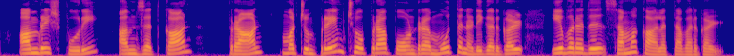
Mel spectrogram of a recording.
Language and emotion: Tamil, neutral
